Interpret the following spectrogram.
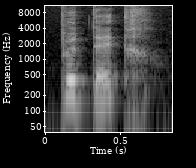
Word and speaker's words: peut-être: Peut-être, on le prononce peut-être. P-T apostrophe, hein, admettons, peut-être.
